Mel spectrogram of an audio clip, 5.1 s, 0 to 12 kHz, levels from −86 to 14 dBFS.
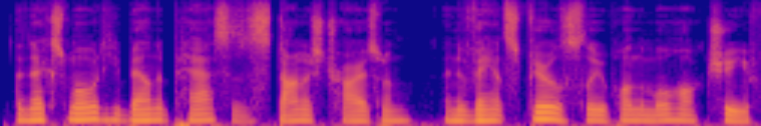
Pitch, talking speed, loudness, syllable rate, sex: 110 Hz, 190 wpm, -20 LUFS, 6.2 syllables/s, male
